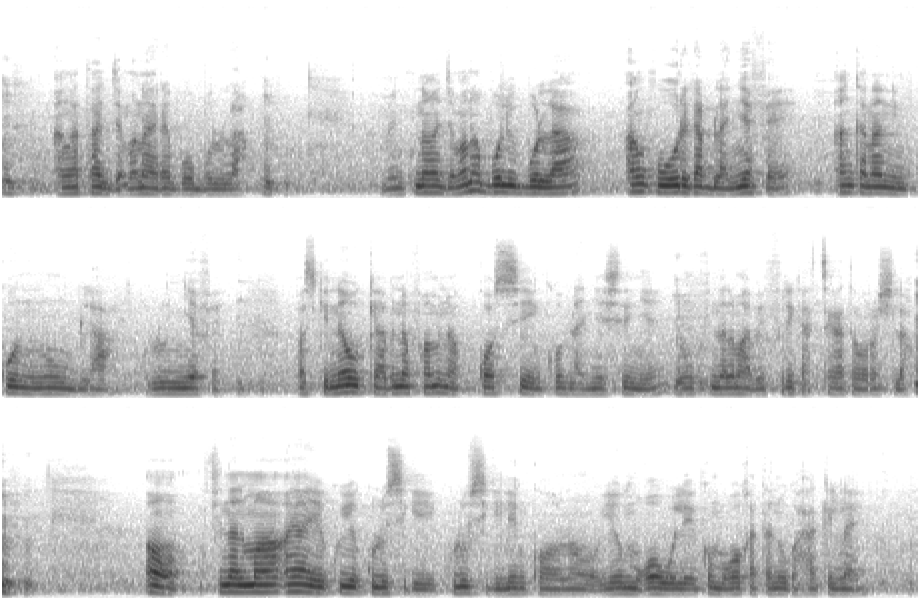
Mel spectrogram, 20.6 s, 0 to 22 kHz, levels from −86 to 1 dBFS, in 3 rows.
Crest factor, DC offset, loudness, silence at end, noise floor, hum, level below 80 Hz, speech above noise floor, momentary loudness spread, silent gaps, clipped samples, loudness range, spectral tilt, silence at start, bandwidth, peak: 20 dB; under 0.1%; -29 LUFS; 0 s; -48 dBFS; none; -80 dBFS; 19 dB; 16 LU; none; under 0.1%; 7 LU; -7.5 dB/octave; 0 s; 8.6 kHz; -8 dBFS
